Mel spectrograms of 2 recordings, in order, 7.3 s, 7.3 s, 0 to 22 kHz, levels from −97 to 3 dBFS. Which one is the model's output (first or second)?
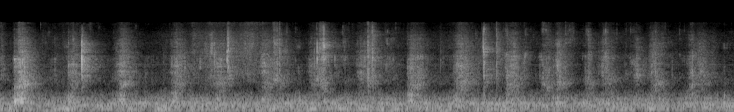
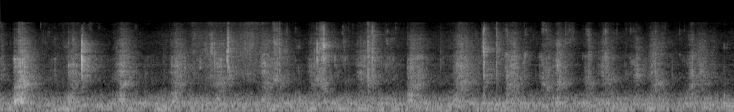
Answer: first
